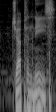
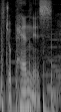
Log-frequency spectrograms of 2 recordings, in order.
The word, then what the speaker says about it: Japanese: 比如像刚刚我有讲到一个字叫 Japanese，日本人或者是日语嘛，这个字在台湾很多人念会念 Japanese，啊、呃，这个重音有点怪怪的哦。如果你去听外国人讲，或者是你去字典点那个发音的话，你会发现这个字的重音在最后一个音节，所以它应该念 Japanese，Japanese。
